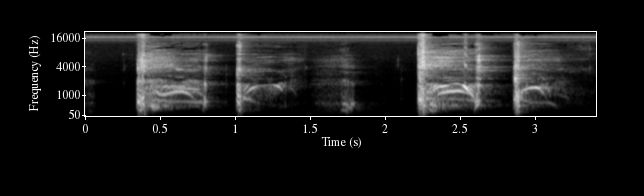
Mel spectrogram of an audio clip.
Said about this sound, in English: I must cough now.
